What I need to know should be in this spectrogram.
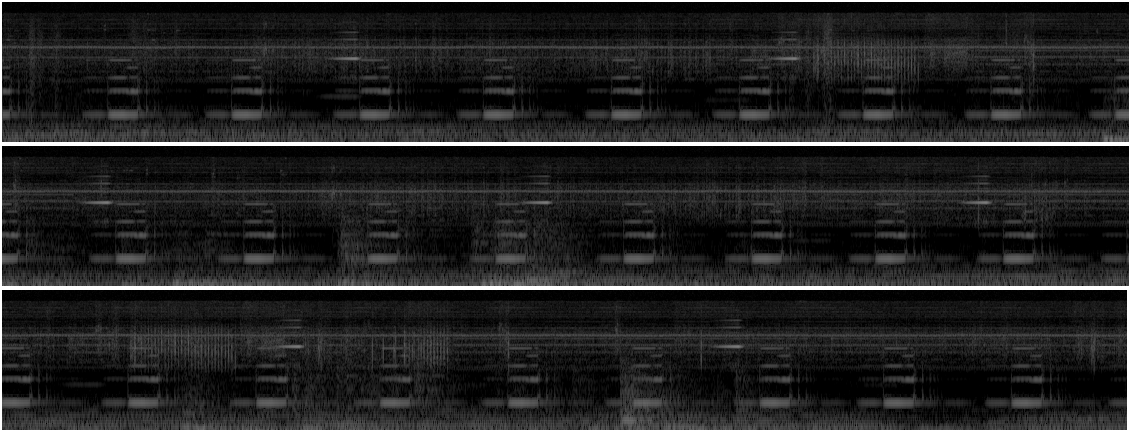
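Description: A motion tracker beeps in a fast, steady rhythm.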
